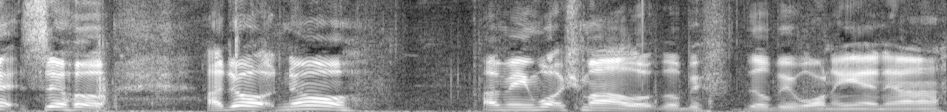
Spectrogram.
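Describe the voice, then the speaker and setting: A man's fairly high voice in a strong Yorkshire accent, moderate pace and very wide pitch swings, over noticeable background noise. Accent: Yorkshire, strongish. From Yorkshire, Sheffield. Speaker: hiking vlogger. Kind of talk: outdoor vlog, walking and talking. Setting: outdoors on a hike. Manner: casual, rambling.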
